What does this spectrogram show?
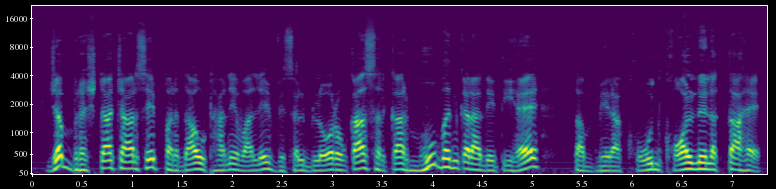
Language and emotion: Hindi, angry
